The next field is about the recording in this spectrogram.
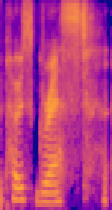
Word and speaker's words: PostgREST: Yeah, so Postgrest. Uh, so this is like Postgres, but with a T on the end.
